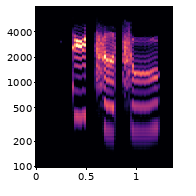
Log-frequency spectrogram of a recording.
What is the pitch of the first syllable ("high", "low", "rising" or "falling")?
high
